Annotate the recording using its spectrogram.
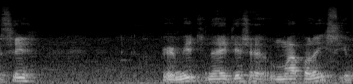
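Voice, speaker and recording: Speaking at a moderate pace with medium pitch and ordinary pitch variation, a man is heard with audible room echo. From Brazil, São Paulo interior (moved from Minas Gerais as baby). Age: 70s. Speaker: musician and music shop owner. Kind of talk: interview conversation.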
